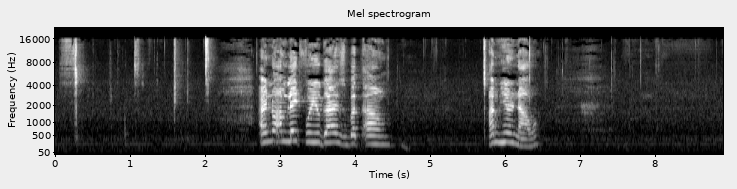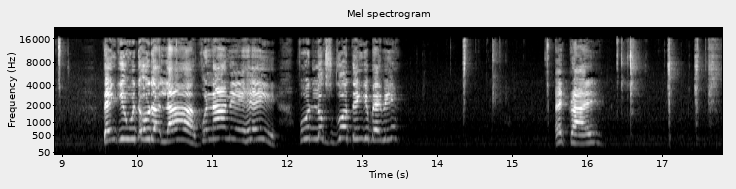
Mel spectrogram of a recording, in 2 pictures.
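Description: A woman slurps and sucks loudly while eating.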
